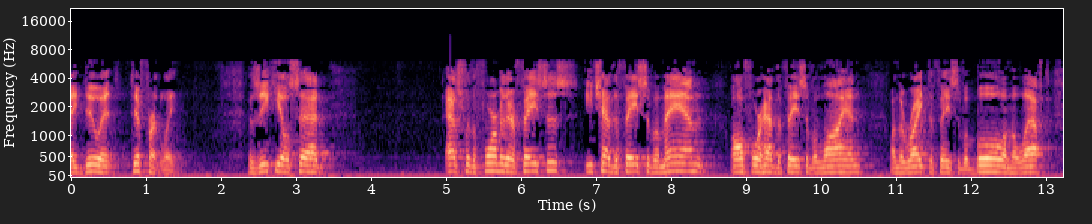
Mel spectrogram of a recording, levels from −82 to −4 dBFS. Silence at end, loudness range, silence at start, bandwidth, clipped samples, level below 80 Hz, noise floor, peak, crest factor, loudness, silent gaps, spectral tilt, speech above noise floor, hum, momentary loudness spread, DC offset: 0 s; 4 LU; 0 s; 6.4 kHz; under 0.1%; -44 dBFS; -43 dBFS; 0 dBFS; 18 dB; -18 LUFS; none; -5.5 dB/octave; 25 dB; none; 10 LU; under 0.1%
